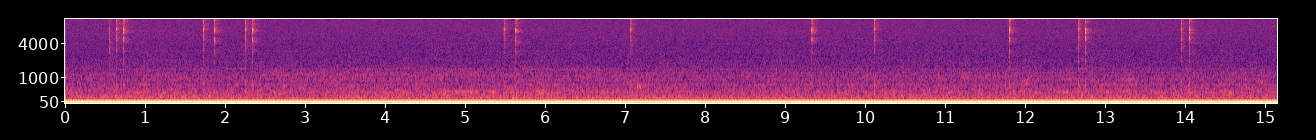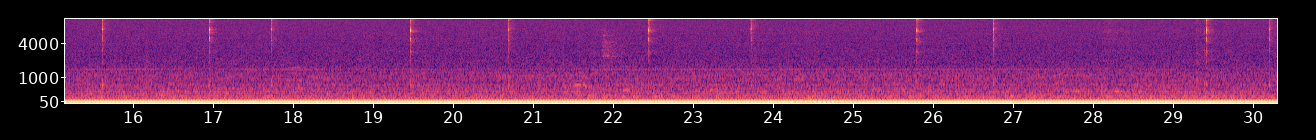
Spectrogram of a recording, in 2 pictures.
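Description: Computer mouse clicking at irregular intervals, about one click every second or so, over a steady low electrical hum.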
